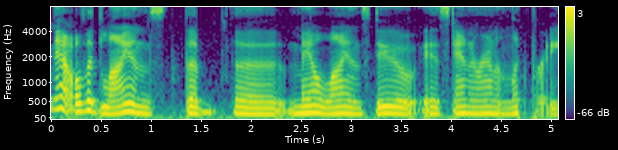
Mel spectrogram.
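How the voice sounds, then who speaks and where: Using a normal speaking voice, a woman goes at a fairly slow pace, her pitch varying in an ordinary way. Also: fairly low pitch for a woman. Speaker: podcast host. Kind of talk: casual chat.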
